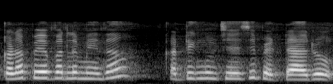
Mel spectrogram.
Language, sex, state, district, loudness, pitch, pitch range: Telugu, female, Andhra Pradesh, Annamaya, -15 LUFS, 275 Hz, 255-290 Hz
